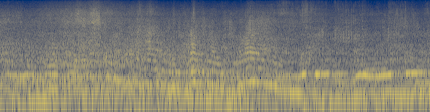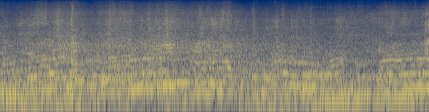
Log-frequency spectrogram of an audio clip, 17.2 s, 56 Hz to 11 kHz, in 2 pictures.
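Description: Race car engines, a Porsche 911 ST and an all-wheel-drive Audi, revving hard on a wet circuit, their pitch rising and falling again and again with throttle and gear changes.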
